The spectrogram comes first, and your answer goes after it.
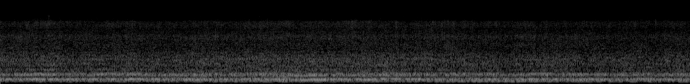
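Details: A continuous low buzz from many honey bees active at their established Michigan hive in spring, first warm day of the year, foraging pollen from tree buds; the even, layered hum barely swells or fades.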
